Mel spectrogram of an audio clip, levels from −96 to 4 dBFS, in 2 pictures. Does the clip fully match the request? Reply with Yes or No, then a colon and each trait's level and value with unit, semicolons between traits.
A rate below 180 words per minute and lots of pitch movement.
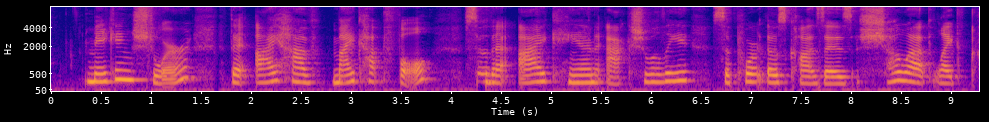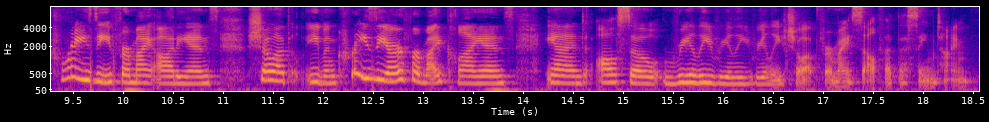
No: average, 140 wpm; average, 3.9 semitones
